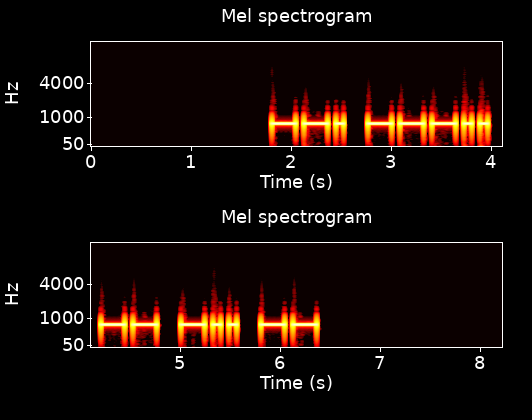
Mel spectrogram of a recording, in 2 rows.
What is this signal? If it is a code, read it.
Morse code, heard as a keyed tone, about 15 wpm, 700 Hz. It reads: G8MDM
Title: DXCC-100 Call Signs - 5 Characters - 15wpm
